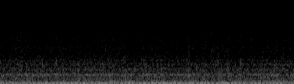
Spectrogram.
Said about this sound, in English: And I just wanted y'all to hear the rain. I'm sitting in the car chilling.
